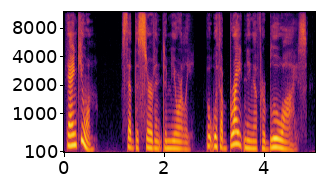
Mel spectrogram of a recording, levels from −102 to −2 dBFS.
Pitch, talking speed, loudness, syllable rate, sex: 190 Hz, 180 wpm, -20 LUFS, 5.2 syllables/s, female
